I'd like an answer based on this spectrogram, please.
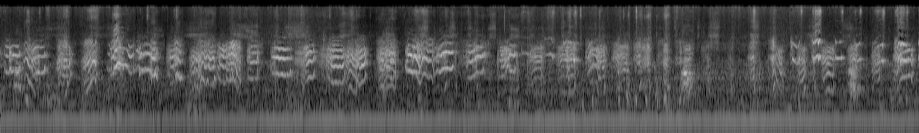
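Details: English Bulldog litter only three days old, puppies seeking affection from their mother, giving a dense chorus of overlapping high squeals and whimpers, bending up and down in pitch, nearly continuous, over a constant low electrical hum.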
